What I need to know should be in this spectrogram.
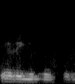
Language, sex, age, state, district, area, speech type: Tamil, male, 18-30, Tamil Nadu, Pudukkottai, rural, conversation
